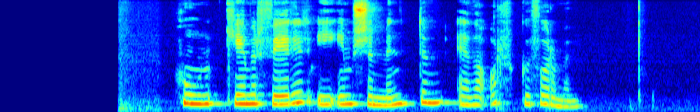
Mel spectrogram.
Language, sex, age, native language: Icelandic, female, 40-49, Icelandic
